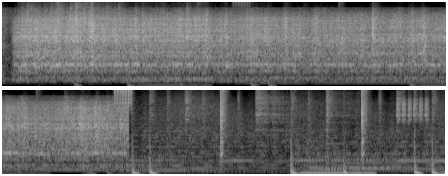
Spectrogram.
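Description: A kitchen mixer grinder blending dry coconut, black pepper and cumin into masala paste, a loud continuous whirring grind that cuts out and restarts in short rattling bursts near the end.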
